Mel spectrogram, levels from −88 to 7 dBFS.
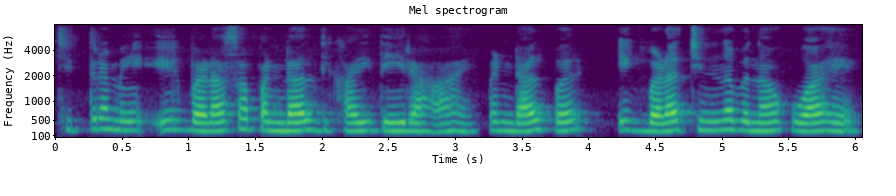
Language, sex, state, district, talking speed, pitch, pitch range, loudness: Hindi, female, Andhra Pradesh, Chittoor, 170 wpm, 230 Hz, 220-240 Hz, -21 LUFS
